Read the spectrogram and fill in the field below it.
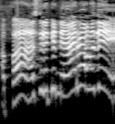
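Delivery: put-on high-pitched child's call to a parent. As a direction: call out to hurry them along. Child calls parents to get going.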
